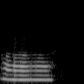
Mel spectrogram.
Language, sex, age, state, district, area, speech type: Assamese, female, 30-45, Assam, Udalguri, rural, conversation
